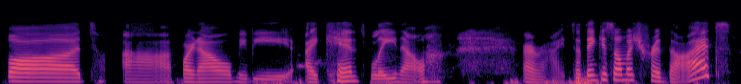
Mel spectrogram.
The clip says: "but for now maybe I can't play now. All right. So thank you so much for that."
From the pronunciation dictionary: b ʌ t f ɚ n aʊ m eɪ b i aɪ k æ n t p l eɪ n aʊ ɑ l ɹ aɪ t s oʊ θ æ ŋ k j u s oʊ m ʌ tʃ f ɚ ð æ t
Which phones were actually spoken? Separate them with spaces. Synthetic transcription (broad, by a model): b ʌ t f ɚ n aʊ m eɪ b i aɪ k æ n t p l eɪ n aʊ ɑ l ɹ aɪ t s oʊ θ æ ŋ k j u s oʊ m ʌ tʃ f ɚ ð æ t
